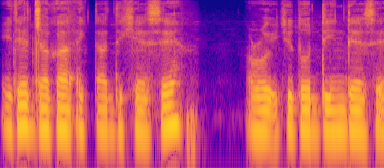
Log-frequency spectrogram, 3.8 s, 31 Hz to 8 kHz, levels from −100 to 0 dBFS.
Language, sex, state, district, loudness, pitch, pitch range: Nagamese, male, Nagaland, Kohima, -18 LUFS, 110 Hz, 105-115 Hz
